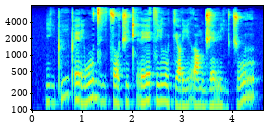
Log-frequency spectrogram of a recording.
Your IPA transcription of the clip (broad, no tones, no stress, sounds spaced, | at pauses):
j i̤ pʼ i̤ pʼ e ɾ i w u d͡z i̤ t͡s o t͡ʃ i kʰ r e t͡s i l u kʲ ɒ ɾ i r ɒ m d͡ʒ e r j i̤ t͡ʃ u r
